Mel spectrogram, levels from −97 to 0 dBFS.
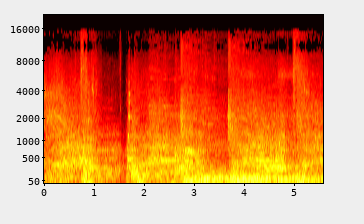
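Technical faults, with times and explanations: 0.85 s: dropped buffer (overrun). A small forward jump in the sound is heard at this point, with no gap of silence. The likely cause is that the capture software fell behind and the hardware wrote over a block of samples before they were read. Only a sliver of audio, under two milliseconds, goes missing. The two sides are butted together.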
